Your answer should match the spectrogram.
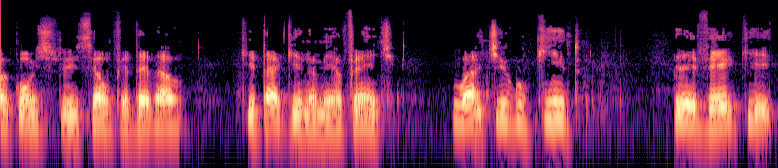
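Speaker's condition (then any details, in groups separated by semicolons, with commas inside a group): Amyotrophic lateral sclerosis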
